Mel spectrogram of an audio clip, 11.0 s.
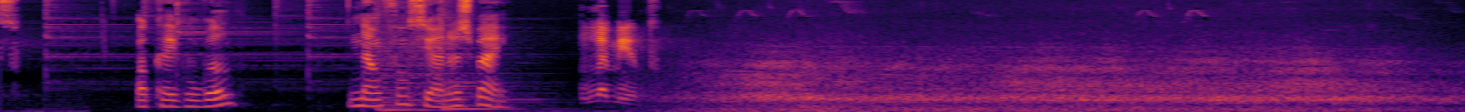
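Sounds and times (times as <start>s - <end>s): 
speech: 1.0s - 1.9s, 2.6s - 5.0s
commercial airplane: 4.4s - 10.9s.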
